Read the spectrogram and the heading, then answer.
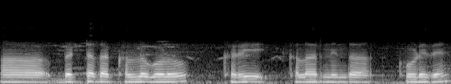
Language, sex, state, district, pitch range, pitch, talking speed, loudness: Kannada, male, Karnataka, Shimoga, 110-120 Hz, 115 Hz, 80 wpm, -14 LUFS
